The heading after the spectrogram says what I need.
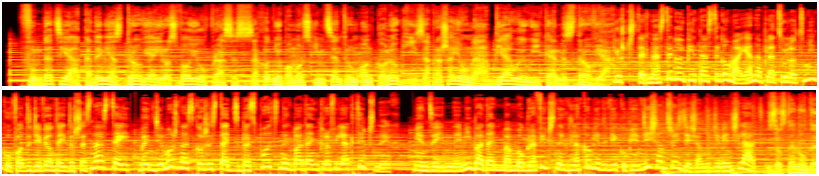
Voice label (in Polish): SPOT RADIOWY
